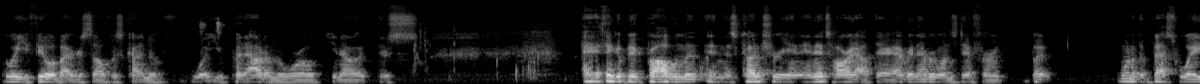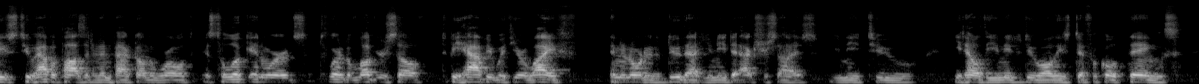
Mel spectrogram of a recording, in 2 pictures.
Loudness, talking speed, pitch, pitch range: -24 LUFS, 220 wpm, 110 Hz, 100-120 Hz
